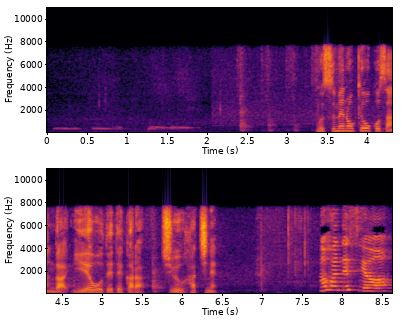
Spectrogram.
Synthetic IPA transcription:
mɯ̟sɨme̞no̞kʲo̞ːko̞sãŋɡa̰ʔḭe̞o̞d̪e̞t̪e̞kaɾa̰d͡ʑ̥ɨːhat͡ɕinẽ̞̰ŋ | moɦãnd̪esɨjo

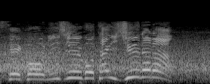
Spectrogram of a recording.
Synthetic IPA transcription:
seːko̞ːɲ̟iʑɨːɡo̞t̪aiʑɨːnana

